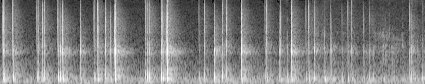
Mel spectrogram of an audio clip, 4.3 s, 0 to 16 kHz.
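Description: Long dark nails tap the top and sides of a large, hollow white plastic dome lamp shade. About twenty quick, sharp, clicky taps come in an irregular rhythm, each bright with a hollow plastic tone near 1.7 kHz. Each tap dies away almost instantly.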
